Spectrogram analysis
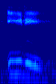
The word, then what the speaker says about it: EDI: Hi, Edie. I want to know more about you. Do you have a specific inquiry? Why are you named Edy?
